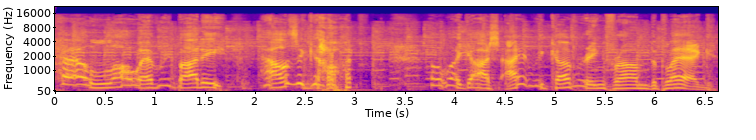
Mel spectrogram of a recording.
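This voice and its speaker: A hoarse man opens his podcast in a loose, chatty way, laughing as he goes. His voice sits fairly high. Music plays in the background. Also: big pitch swings, measured pace. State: hoarse from illness. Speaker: podcast host. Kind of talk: casual show intro.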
